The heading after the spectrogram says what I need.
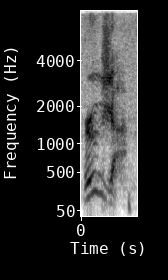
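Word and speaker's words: Brujah: It says clearly in the first edition book, under the pronunciation, it's pronounced Bruja.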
